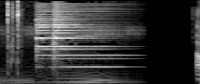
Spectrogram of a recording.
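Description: Notification-bell sound effect of a subscribe animation: two quick clicks, then a bright bell ding that rings out and fades over about a second above a low hum.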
